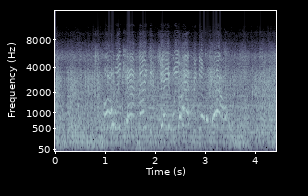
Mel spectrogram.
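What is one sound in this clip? A woman cries out in distress, high and shrill.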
